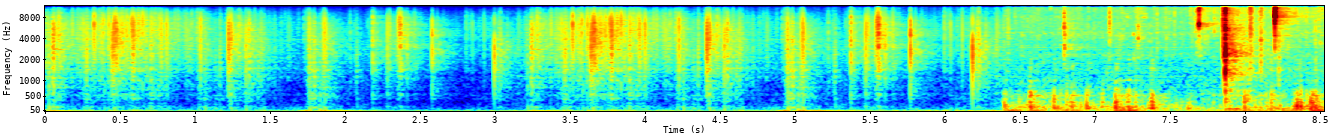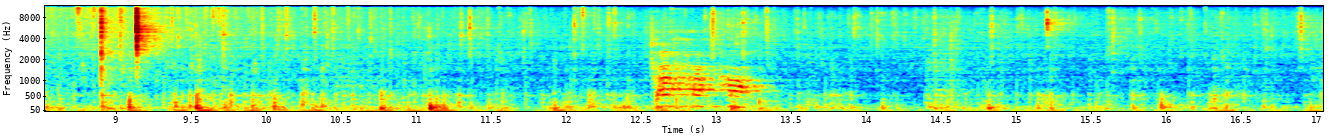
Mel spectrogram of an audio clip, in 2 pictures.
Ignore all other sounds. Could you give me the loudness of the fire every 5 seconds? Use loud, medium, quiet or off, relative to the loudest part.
quiet, loud, loud, medium.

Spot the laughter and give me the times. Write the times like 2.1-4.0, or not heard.
12.6-13.4.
